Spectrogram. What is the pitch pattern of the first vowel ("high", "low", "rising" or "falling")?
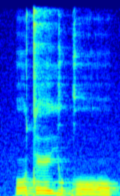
low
